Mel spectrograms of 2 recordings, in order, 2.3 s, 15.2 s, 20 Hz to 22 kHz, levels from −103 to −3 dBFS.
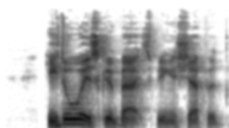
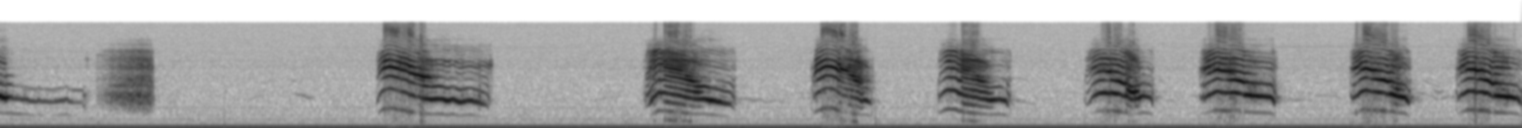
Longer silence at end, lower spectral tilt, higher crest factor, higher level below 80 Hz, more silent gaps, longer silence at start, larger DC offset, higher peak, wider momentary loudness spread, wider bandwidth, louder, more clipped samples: about the same, 0.1 s vs 0 s; first, -3.5 dB/octave vs 1.5 dB/octave; first, 16 dB vs 10 dB; second, -54 dBFS vs -34 dBFS; neither; first, 0.5 s vs 0 s; second, under 0.1% vs 0.5%; about the same, 0 dBFS vs -2 dBFS; second, 10 LU vs 19 LU; first, 14 kHz vs 11 kHz; second, -14 LUFS vs -7 LUFS; neither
